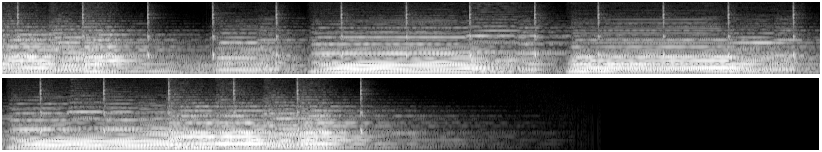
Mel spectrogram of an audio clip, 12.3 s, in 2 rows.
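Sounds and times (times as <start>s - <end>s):
orchestral trombone: 0.0s - 8.9s.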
